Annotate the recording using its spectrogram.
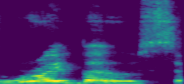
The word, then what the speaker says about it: rooibos: So it also is getting renamed and branded into this rooibos or robos. How do you say it? Rooibos.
